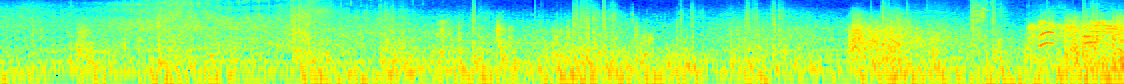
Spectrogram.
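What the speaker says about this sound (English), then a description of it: "Heads up, we got more flak." Anti-aircraft flak bursting around bombers in Call of Duty: WWII, a constant rumbling barrage of booms and engine drone, with people talking over the din.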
